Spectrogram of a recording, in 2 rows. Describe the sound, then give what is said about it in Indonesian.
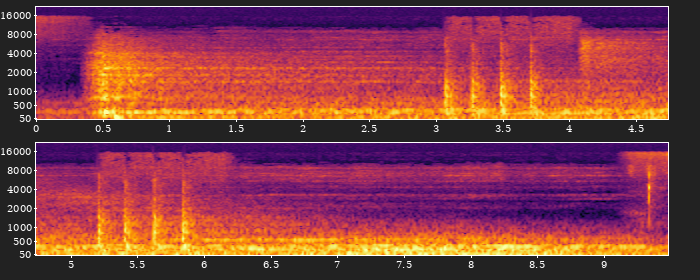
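Two bursts of sharp knocking on a house door at about half past one in the morning, about four quick raps each, separated by a short pause, over a low steady background hum. No one speaks. “bapak ini pun udah balik pulang sekitaran jam 2 itu jam 2 pas setengah dua subuh gitu pintu rumah klien diketok”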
